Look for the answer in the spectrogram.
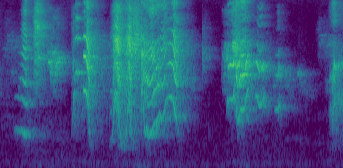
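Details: Indian ringneck parakeet, a male pet, chattering on a table in Urdu/Hindi: loud scratchy speech-like phrases with sliding tones and squeaks in two main bursts, indoors.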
